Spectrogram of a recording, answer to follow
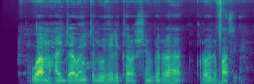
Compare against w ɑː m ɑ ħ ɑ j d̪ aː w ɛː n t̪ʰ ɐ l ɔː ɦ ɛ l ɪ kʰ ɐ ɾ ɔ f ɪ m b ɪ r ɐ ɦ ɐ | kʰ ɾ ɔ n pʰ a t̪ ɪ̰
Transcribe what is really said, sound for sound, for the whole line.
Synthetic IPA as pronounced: w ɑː m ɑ ħ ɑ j d̪ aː w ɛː n t̪ʰ ɐ l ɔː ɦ ɛ l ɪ kʰ ɐ ɾ ɔ ʃ ɪ m b ɪ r ɐ ɦ ɐ | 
